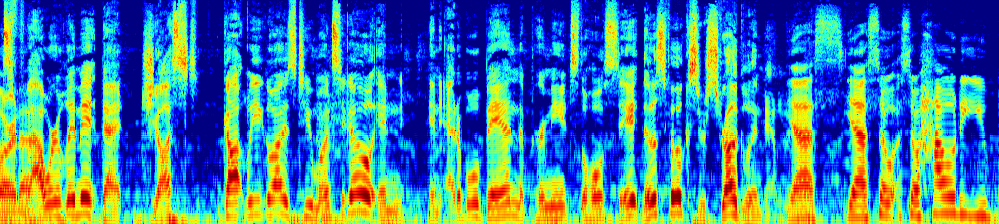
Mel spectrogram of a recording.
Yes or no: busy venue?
yes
